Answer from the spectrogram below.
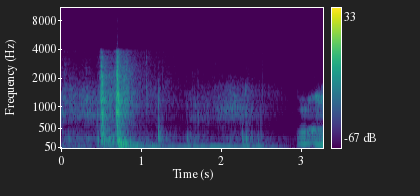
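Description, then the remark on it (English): A door opens with a couple of sharp knocks and a creak, followed by softer latch clicks as it settles shut; a voice begins speaking just afterward. “This door.”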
